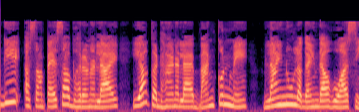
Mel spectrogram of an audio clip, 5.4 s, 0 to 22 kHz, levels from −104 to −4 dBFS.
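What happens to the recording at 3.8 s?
At 3.8 s the speech sits under the same AAC compression damage that runs through the whole clip, so nothing new starts there. It sounds dull and smeared, with a warbly, fizzy edge on sibilants, and there's nothing above about 9.7 kHz. That's likely an AAC-LC encode at a low bitrate, something like 32 kbps. The encoder spends too few bits on the spectrum, drops the top end and leaves gaps the ear hears as swirl.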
